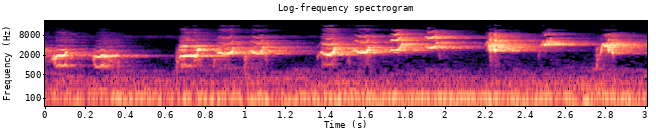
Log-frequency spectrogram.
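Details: Long-tailed shrike giving a master song to teach other birds: lower harsh notes at first, then rising, higher buzzy phrases spaced about every third of a second.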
